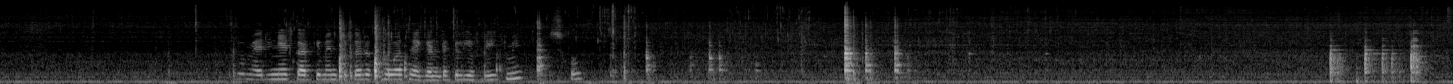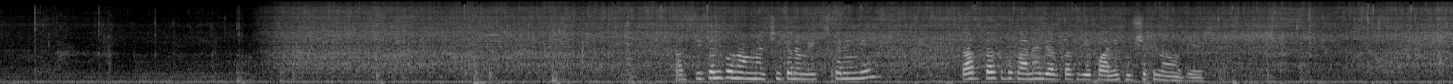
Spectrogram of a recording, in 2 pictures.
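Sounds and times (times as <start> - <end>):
chicken sizzling in butter: 14.3 - 29.0.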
